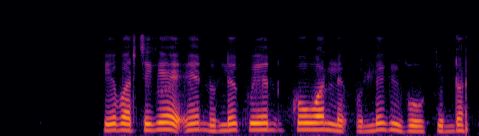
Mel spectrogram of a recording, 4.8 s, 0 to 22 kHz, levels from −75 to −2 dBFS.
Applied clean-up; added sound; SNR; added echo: neural separator model SepFormer DNS4.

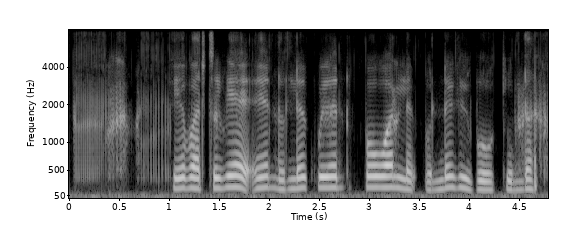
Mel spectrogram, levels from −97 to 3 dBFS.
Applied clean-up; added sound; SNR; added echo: neural diffusion model UNIVERSE++.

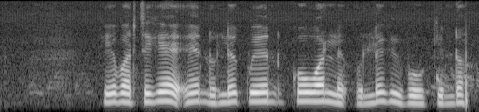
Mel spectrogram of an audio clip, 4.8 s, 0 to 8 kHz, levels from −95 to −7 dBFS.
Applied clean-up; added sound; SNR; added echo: none; none; none; none.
